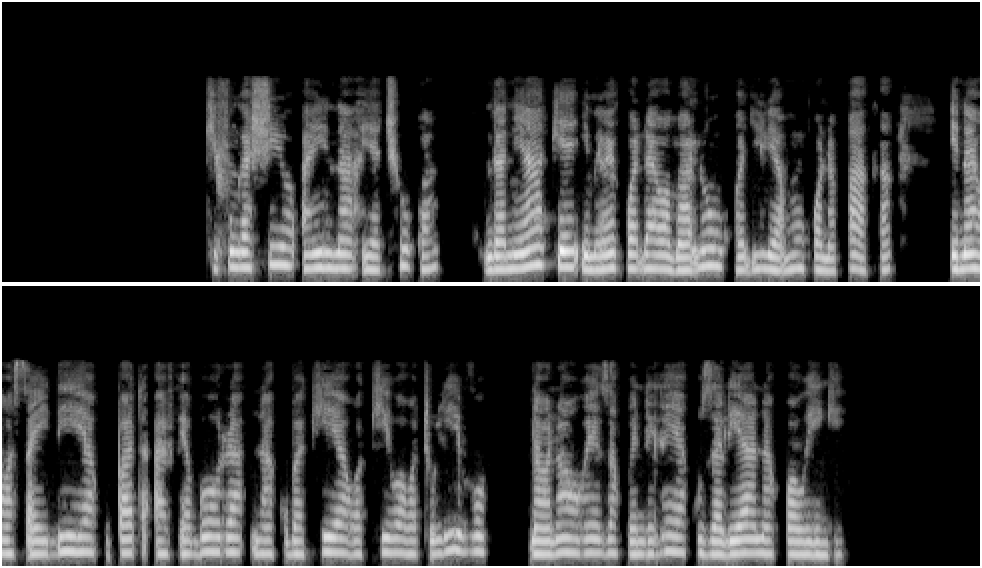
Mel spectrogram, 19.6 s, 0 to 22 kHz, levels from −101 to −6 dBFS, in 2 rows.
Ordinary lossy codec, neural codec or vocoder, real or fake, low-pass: MP3, 64 kbps; vocoder, 22.05 kHz, 80 mel bands, Vocos; fake; 7.2 kHz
